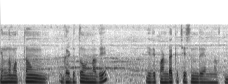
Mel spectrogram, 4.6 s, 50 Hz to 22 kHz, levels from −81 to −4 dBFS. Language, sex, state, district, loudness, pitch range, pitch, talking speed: Telugu, male, Andhra Pradesh, Srikakulam, -19 LUFS, 115-125 Hz, 120 Hz, 120 wpm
